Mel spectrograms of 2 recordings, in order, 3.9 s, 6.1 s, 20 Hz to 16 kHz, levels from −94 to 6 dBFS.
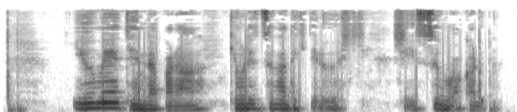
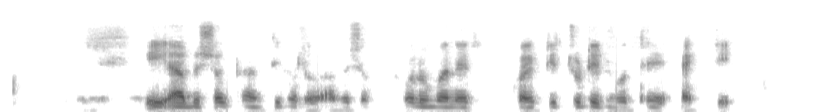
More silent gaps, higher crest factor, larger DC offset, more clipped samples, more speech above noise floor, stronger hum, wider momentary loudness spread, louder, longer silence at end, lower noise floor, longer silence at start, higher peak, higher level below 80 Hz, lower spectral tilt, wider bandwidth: second, none vs 3.68-3.82 s, 5.32-5.36 s; about the same, 20 dB vs 22 dB; neither; neither; second, 20 dB vs 25 dB; neither; about the same, 15 LU vs 16 LU; first, -24 LUFS vs -42 LUFS; second, 0.15 s vs 0.65 s; second, -45 dBFS vs -66 dBFS; second, 0.05 s vs 0.75 s; first, -6 dBFS vs -20 dBFS; first, -46 dBFS vs -86 dBFS; first, -4.5 dB/octave vs -2.5 dB/octave; first, 11.5 kHz vs 7.4 kHz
